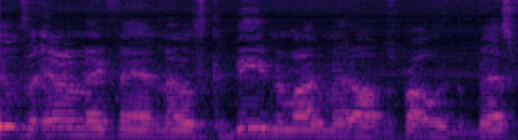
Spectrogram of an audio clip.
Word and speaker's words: Khabib: I heard it's like kebab.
